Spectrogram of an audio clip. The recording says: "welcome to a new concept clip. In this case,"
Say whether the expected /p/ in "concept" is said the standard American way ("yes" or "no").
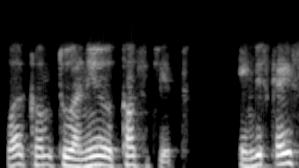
no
